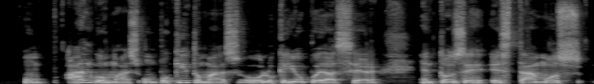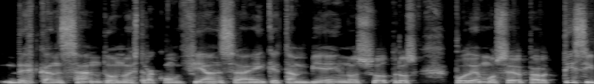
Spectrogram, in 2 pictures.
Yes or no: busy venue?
no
